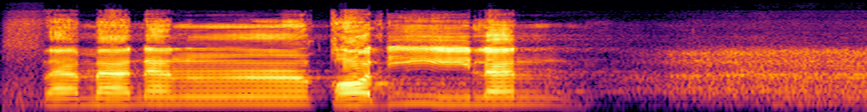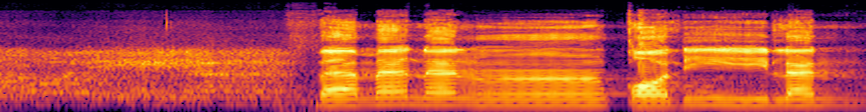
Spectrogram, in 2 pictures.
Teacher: لہذا سرا زبان لگائیں گے تو, اور اگر اس اوپر والے دانتوں کے اندرونی کنارے سے یہ زبان کا سرا جمعوں کے ساتھ لگائیں گے تو پھر یہ نو کے زبان لگے گی, سرا زبان نہیں لگے گا. لہذا سرا زبان اوپر کے سامنے والے 2 دانتوں کے اندرونی کنارے سے آپ لگائیں گے تو نرمی کے ساتھ ادا ہوں گے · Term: ثا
